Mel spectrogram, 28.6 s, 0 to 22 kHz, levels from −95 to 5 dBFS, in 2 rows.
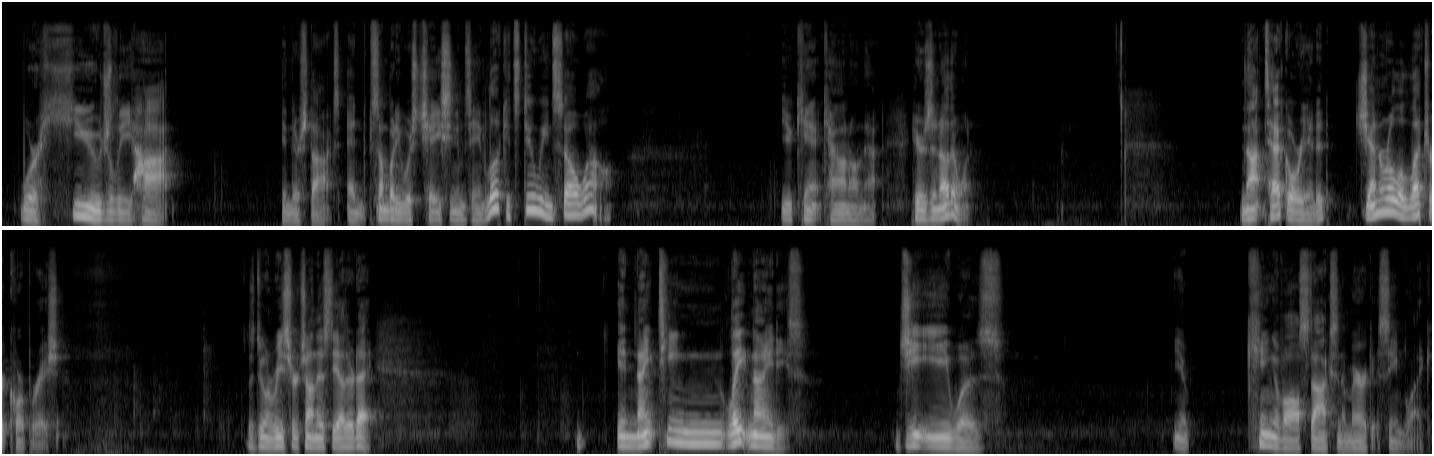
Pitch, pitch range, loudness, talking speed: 110 Hz, 95-130 Hz, -41 LUFS, 120 wpm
